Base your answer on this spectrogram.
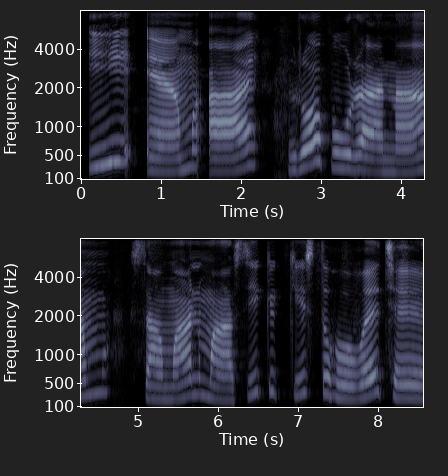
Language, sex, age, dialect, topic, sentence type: Maithili, female, 56-60, Angika, banking, statement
